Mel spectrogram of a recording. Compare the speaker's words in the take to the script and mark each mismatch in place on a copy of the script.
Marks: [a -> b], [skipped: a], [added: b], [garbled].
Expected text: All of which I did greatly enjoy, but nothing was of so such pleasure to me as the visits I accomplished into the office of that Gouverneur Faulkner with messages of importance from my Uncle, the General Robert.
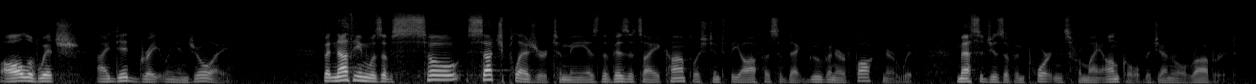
All of which I did greatly enjoy, but nothing was of so such pleasure to me as the visits I accomplished into the office of that Gouverneur Faulkner with messages of importance from my Uncle, the General Robert.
